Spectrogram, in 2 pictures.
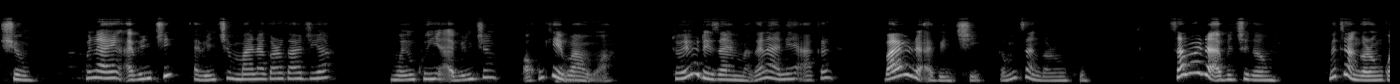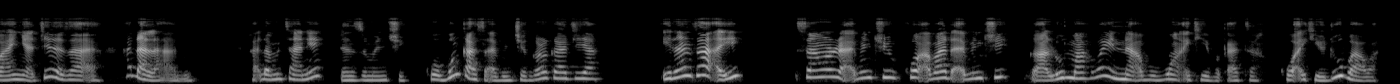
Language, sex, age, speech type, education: Hausa, female, 15-29, spontaneous, tertiary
